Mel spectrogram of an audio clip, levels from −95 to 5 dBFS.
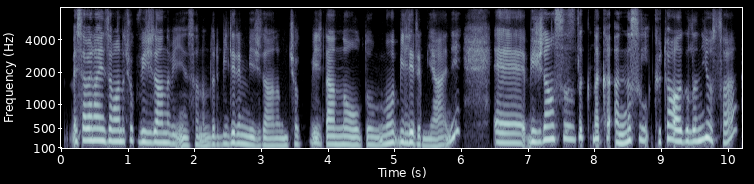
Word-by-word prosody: mesela, 250 +2 +2
ben 245 - +5
aynı 245 -1 +5
zamanda 230 -1 +2
çok 240 -2 -7
vicdanlı 205 -2 +1
bir 180 - -3
insanımdır. 160 +1 -4
Bilirim 180 -1 -1
vicdanımı 145 -1 -2
çok 170 +1 -8
vicdanlı 165 - 0
olduğumu 165 +6 -1
bilirim, 195 -8 +1
yani. 150 - -2 0.6
Eee, 195 -2 +1
vicdansızlık 270 +5 +1
ne 285 +1 +2
ka 300 - -2 0.2
nasıl 245 +1 0
kötü 215 +7 -4
algılanıyorsa, 235 - +2
205 Hz, 130 wpm, -20 LUFS, 165-240 Hz, 0.6 s, ben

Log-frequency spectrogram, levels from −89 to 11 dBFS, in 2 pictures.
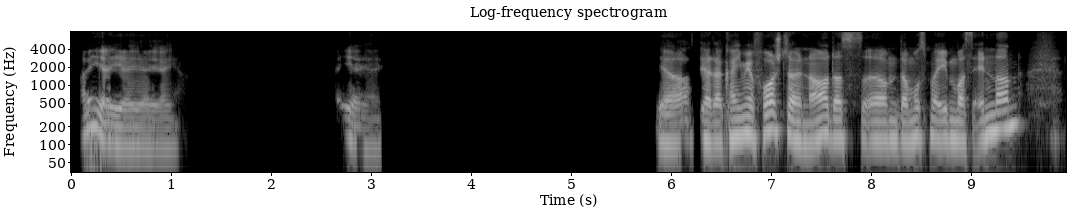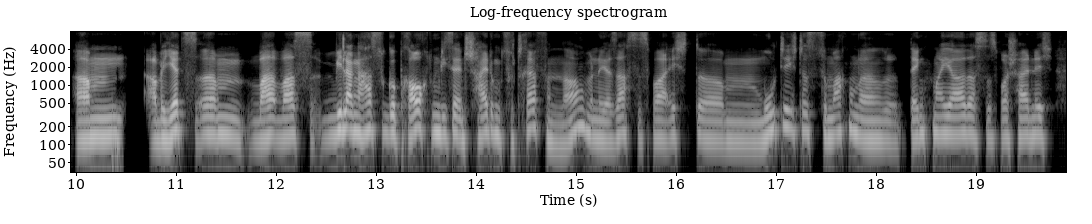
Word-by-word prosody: Ei, 195 - -3
ei, 105 -2 -2
ei, 95 0 -7
ei, 95 -1 -10
ei. 95 +1 -15 1.6
Ei, - - -8
ei, 100 -2 -13
ei. 90 0 -20 2.7
Ja, 115 +3 -3
ja, 120 -2 0
da 115 0 0
kann 135 +3 -1
ich 140 - -1
mir 150 -1 +2
vorstellen, 155 -5 +1
'ne, 140 +7 +3
dass, 130 -1 -1
ähm 125 +1 -2
da 120 -1 -1
muss 135 +1 -5
man 135 -3 -2
eben 130 0 -2
was 120 -1 -1
ändern. 180 - 0 0.5
Ähm, 140 +3 +4 0.2
aber 125 +1 0
jetzt 165 -1 +8
ähm, 150 -3 0
wa 130 +4 +4
was 140 +1 +5
wie 145 +6 +1
lange 170 -4 +6
hast 170 -1 +3
du 160 - -8
gebraucht, 165 +3 +4
diese 155 0 0
Entscheidung 145 +3 -1
zu 125 -1 -8
treffen, 170 - -4
ne? 165 - -2
Wenn 140 -5 -4
du 125 - -3
ja 120 - -2
sagst: 150 +1 -4
„Es 130 +1 -6
war 130 -1 -1
echt, 140 0 -8
ähm, 120 -3 -5
mutig, 170 +5 -3
das 170 -1 -5
zu 140 - -5
machen,“ 160 +4 -4
ne, 140 - -2 0.2
dann 120 -2 -11
denkt 150 +4 -3
man 150 0 -2
ja, 150 0 +1
dass 150 -3 -3
das 135 0 -10
wahrscheinlich 140 +1 -4
140 Hz, 180 wpm, -23 LUFS, 125-155 Hz, 2.7 s, jetzt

